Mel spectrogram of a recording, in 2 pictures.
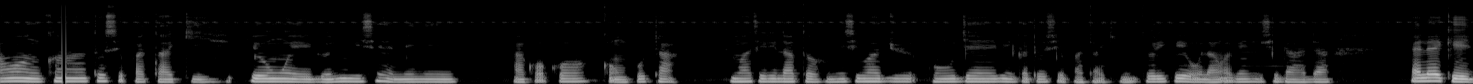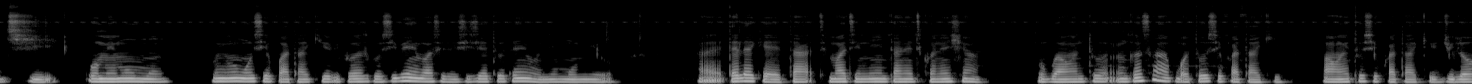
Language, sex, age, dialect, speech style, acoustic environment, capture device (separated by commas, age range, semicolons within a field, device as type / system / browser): Yoruba, male, 25-34, Nigeria - Nigerian Standard, focused, silence, mobile / Linux / Chrome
